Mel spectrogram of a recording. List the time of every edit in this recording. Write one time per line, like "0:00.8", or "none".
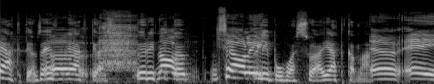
none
